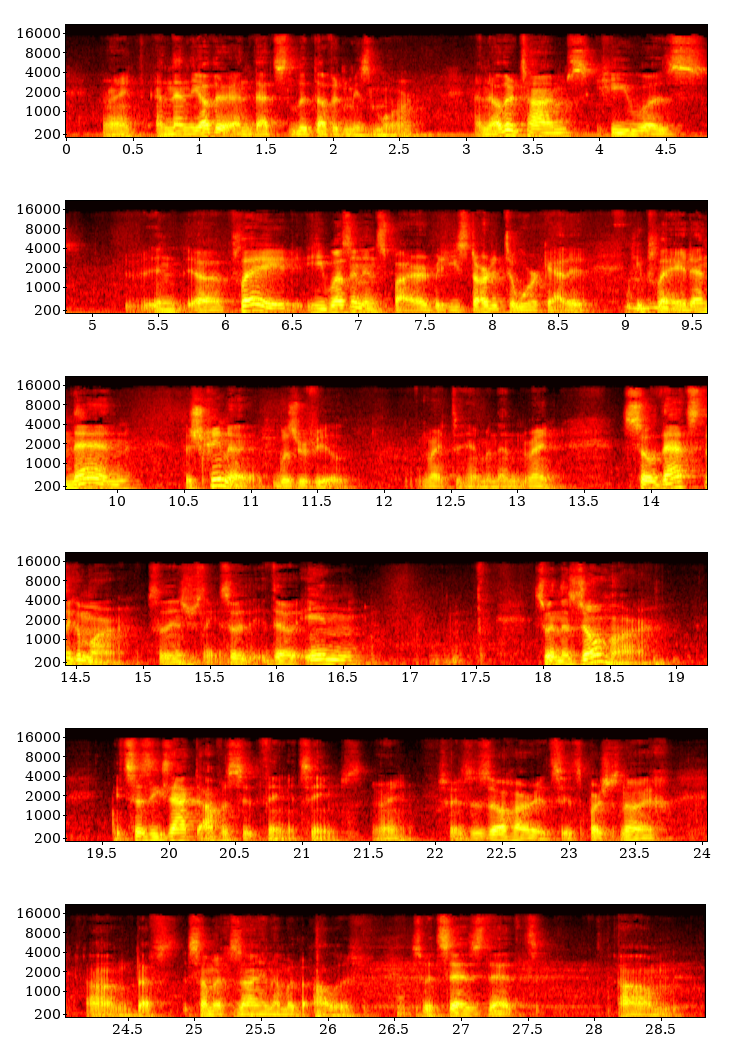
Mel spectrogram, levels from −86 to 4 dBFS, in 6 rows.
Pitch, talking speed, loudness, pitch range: 115 Hz, 165 wpm, -19 LUFS, 100-130 Hz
